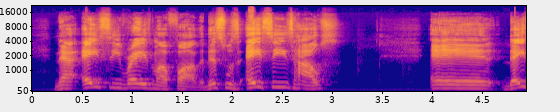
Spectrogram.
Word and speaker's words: Acie: It's actually ACIE is how it's spelled, AC. That's my middle name. My middle name is ACIE, AC.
